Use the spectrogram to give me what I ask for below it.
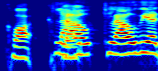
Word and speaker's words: Claudia: Claudia Janina Bucaro.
